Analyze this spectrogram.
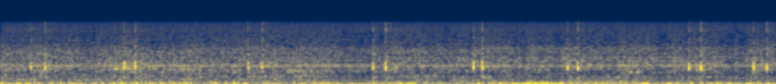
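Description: Faint computer mouse clicks, about one a second and often in quick pairs, over a low steady room hum.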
